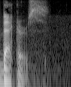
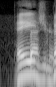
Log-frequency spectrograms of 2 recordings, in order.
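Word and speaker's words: Bueckers: Hey, that UConn player is Paige Buchers. – Paige Buchers. – It's pronounced Beckers. – Paige Beckers. – Beckers.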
